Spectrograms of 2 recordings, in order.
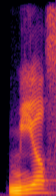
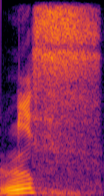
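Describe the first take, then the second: First: The s sound is thick, tongue back raised. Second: The s sound is thin, tongue back lowered. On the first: The speaker calls it right. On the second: The speaker calls it wrong.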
